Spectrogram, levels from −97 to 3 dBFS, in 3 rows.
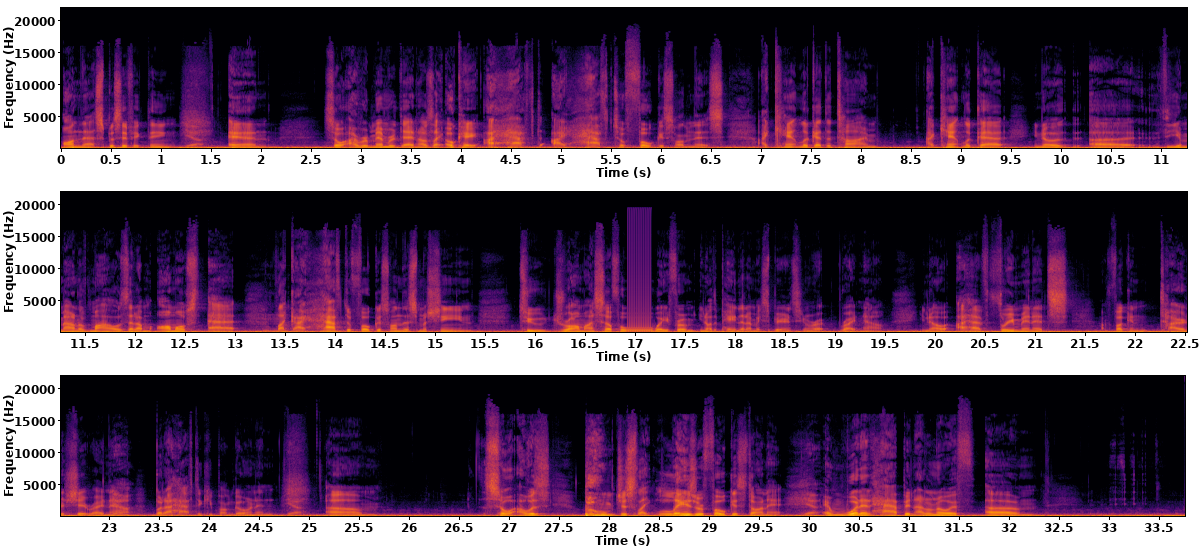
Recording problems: low rumble; noticeable; throughout; 20 dB below the speech
audio freezing; at 17 s

